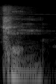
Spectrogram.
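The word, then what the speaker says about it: 품: that means class, ranking, or quality, and it's pronounced pung.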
